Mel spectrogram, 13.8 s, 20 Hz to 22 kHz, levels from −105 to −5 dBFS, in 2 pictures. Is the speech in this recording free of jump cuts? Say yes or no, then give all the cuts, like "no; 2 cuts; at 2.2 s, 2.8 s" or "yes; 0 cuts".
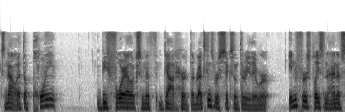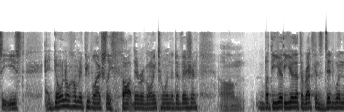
no; 2 cuts; at 7.7 s, 12.5 s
